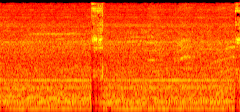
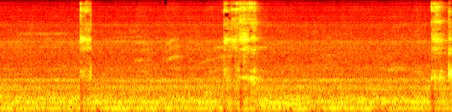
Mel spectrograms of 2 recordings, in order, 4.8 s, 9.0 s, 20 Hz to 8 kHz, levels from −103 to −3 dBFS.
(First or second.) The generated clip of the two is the second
